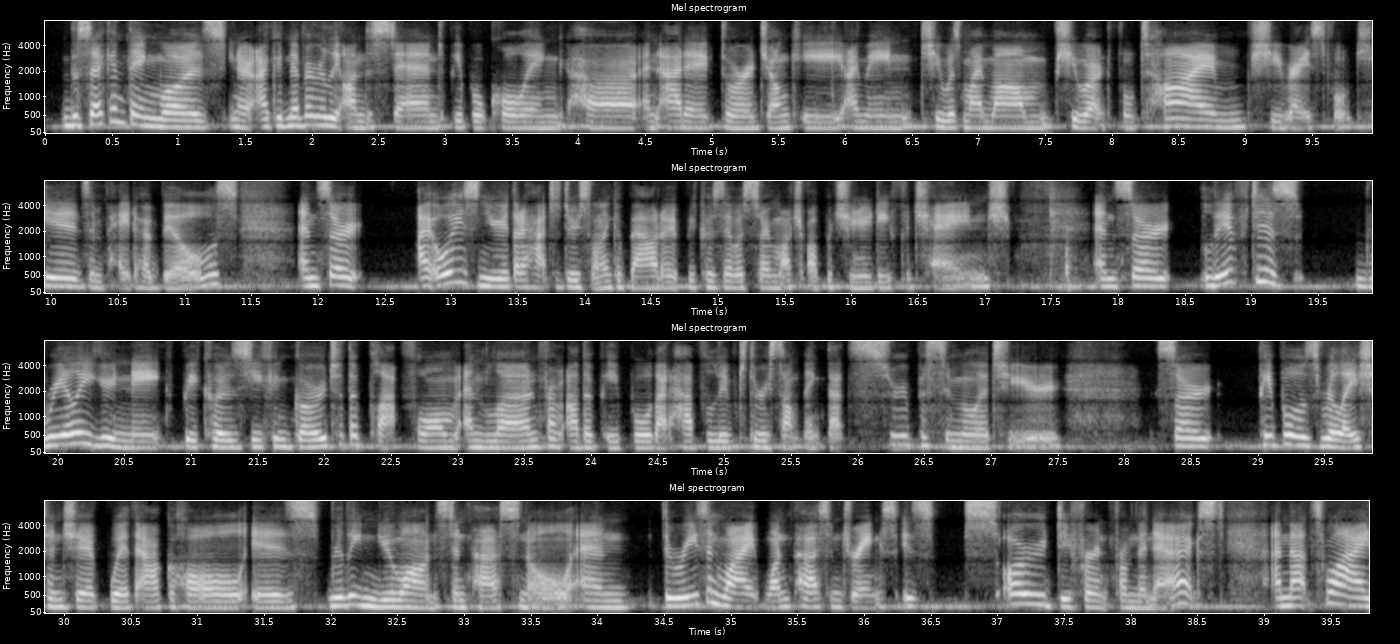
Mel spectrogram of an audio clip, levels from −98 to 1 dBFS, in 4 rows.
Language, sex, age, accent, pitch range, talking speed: English, female, 10-29, Australian, 175-210 Hz, 170 wpm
